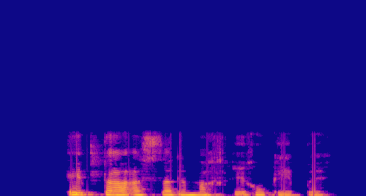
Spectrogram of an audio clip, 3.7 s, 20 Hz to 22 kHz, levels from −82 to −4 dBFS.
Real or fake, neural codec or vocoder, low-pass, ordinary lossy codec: real; none; 7.2 kHz; Opus, 64 kbps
